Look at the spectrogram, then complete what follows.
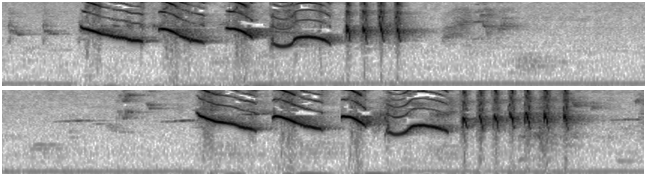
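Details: Two loud phrases from a kacer in full kapas tembak cililin style, used as a lure: each has falling swooped whistles, a looping warble and a rapid rattle of clicks, separated by about three seconds of near silence.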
